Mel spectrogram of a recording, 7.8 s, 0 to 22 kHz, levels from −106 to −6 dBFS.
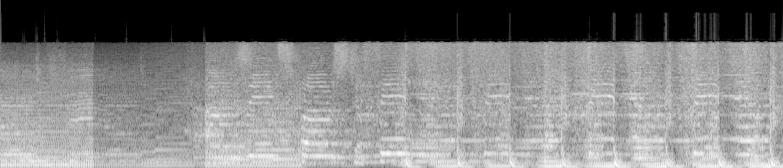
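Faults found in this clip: Gain pumping throughout. Gain ducks about 10 dB under each loud sound, squashing dynamics. Likely an overdriven input gain with a fast limiter. Band tops out near 8 kHz.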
